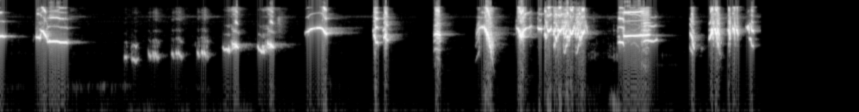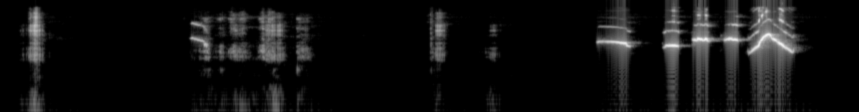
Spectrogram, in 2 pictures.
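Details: Oriental magpie-robin song used as a lure to prompt other magpie-robins to sing: a rapid run of varied whistles, sharp clicks and chattering notes, a quiet pause with faint notes, then a burst of rising and falling whistles.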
